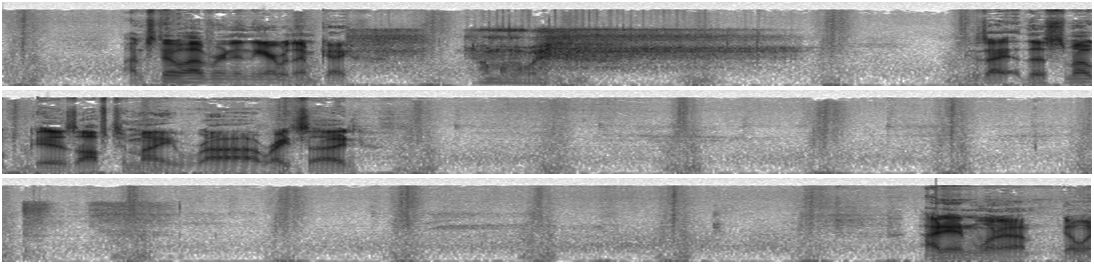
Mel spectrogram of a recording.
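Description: A man talks casually into a nearby microphone.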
